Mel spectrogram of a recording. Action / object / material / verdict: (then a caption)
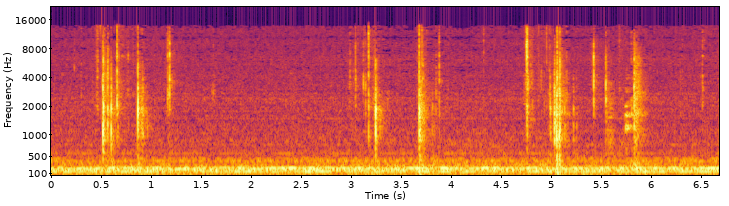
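scrape / bar of soap cut with a knife blade / soap / none. A utility knife blade shaves and carves a solid, hand-sized teal oval soap bar held in the palm, peeling off thin curls. Short, crisp crackling scrapes and clicks come in scattered bursts, over a steady low hum.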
